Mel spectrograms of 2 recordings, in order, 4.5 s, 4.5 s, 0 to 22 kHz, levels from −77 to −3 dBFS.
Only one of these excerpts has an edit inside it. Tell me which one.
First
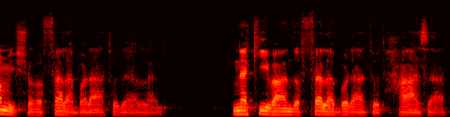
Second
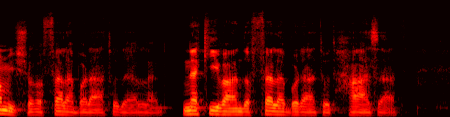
second; 1 cut; at 1.7 s

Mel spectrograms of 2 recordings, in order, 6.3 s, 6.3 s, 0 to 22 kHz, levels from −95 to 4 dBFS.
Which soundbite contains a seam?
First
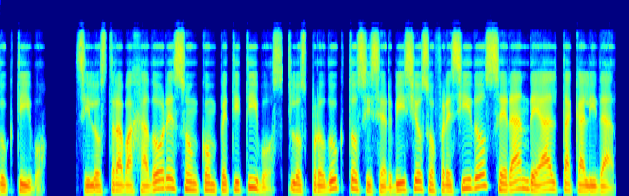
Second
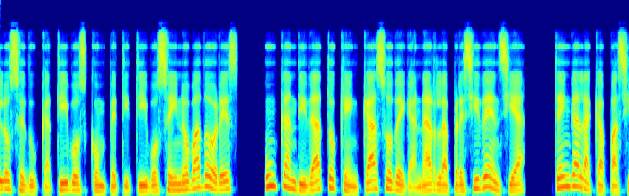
first; 1 cut; at 2.9 s

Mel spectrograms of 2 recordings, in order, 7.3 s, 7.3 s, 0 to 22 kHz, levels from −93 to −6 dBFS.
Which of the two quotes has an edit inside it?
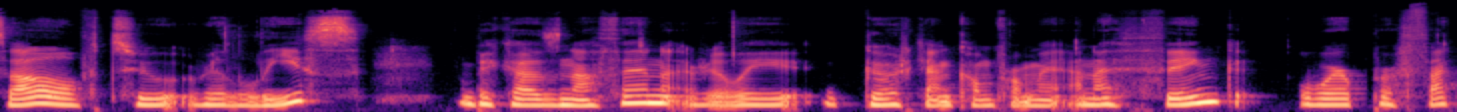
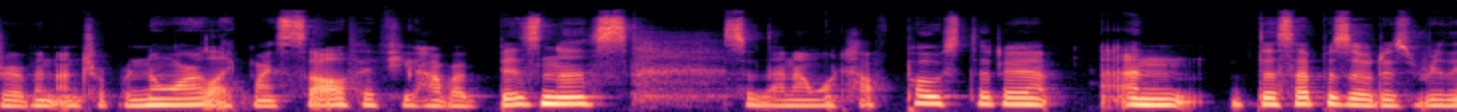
second; 2 cuts; at 3.6 s, 5.4 s

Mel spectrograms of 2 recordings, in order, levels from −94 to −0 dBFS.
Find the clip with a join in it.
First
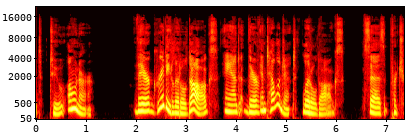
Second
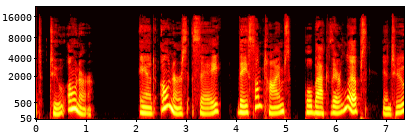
first; 2 cuts; at 1.8 s, 4.4 s

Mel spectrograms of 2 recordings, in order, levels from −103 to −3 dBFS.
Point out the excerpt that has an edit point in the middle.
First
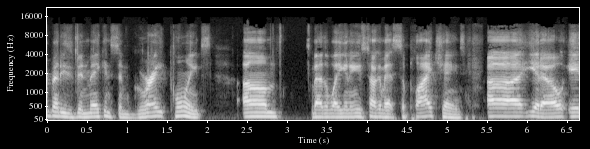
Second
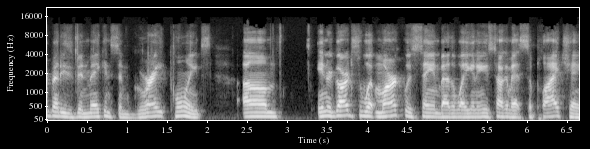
first; 2 cuts; at 3.3 s, 5.5 s

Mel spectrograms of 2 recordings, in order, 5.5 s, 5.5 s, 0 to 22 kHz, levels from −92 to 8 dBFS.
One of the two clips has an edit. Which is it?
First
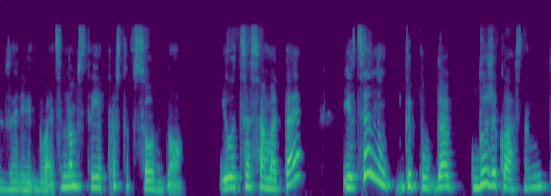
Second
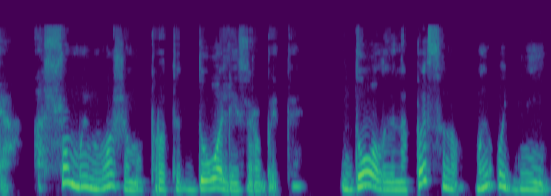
first; 1 cut; at 3.2 s

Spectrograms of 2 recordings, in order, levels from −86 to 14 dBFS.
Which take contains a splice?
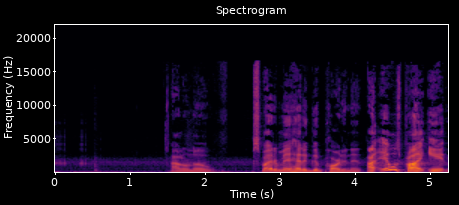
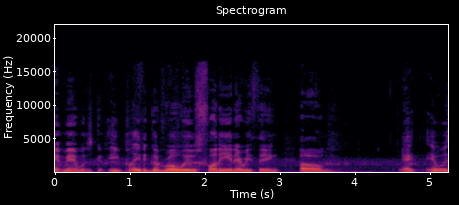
second; 1 cut; at 3.2 s

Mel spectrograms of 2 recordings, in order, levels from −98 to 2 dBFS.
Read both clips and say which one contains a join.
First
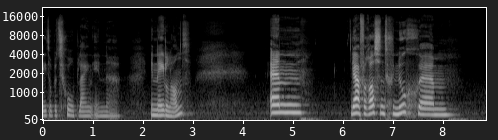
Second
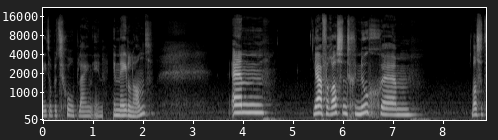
second; 1 cut; at 1.2 s

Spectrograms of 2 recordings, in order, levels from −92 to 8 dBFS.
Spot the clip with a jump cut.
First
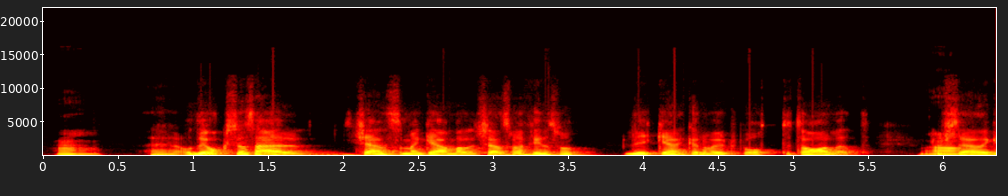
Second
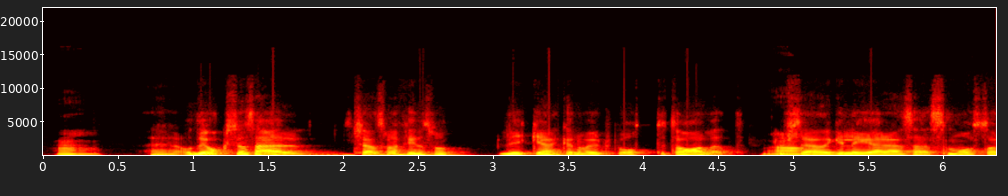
second; 2 cuts; at 2.1 s, 4.7 s

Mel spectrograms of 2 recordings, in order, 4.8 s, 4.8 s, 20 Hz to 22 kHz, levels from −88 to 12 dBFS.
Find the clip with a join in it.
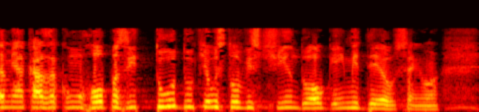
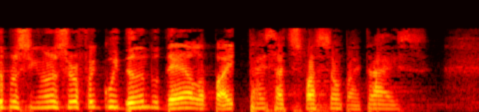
second; 2 cuts; at 2.3 s, 3.4 s

